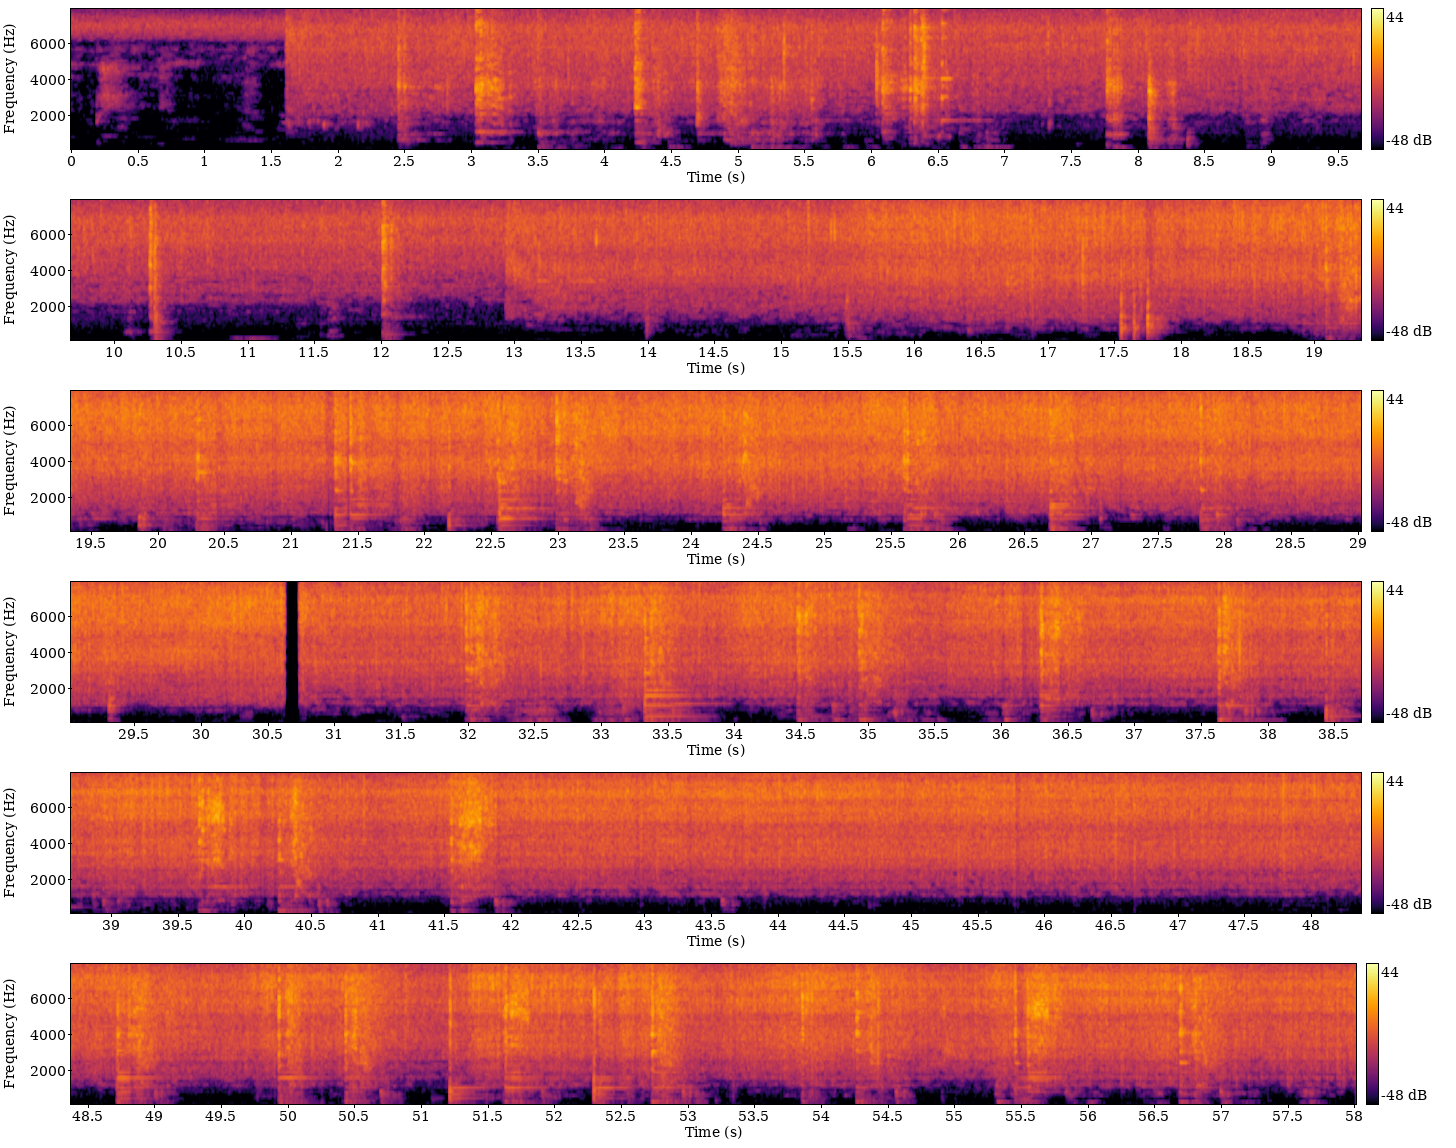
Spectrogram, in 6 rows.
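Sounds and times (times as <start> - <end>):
oil sizzling in a wok: 0.0 - 58.0
metal spatula scraping a wok: 2.5 - 6.9, 19.0 - 23.5, 31.9 - 35.4, 37.6 - 40.7, 41.5 - 42.0, 48.7 - 49.2, 49.8 - 57.9.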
